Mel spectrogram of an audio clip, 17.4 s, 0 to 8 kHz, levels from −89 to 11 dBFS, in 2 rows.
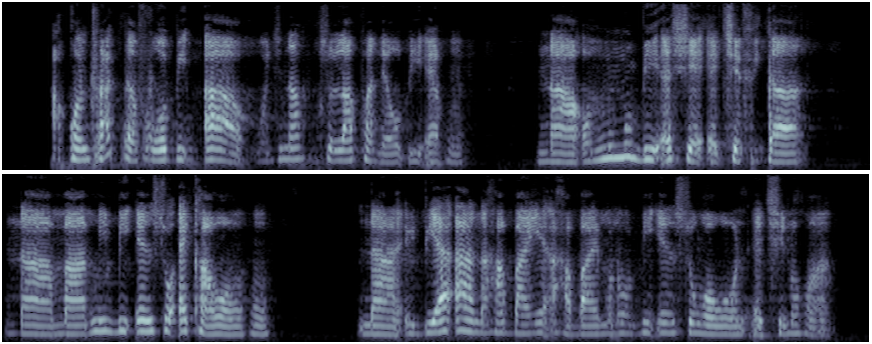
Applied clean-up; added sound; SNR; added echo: neural mask model DeepFilterNet 3.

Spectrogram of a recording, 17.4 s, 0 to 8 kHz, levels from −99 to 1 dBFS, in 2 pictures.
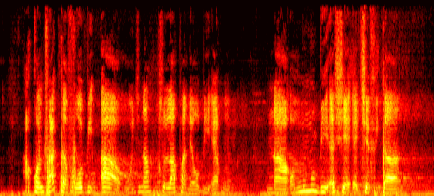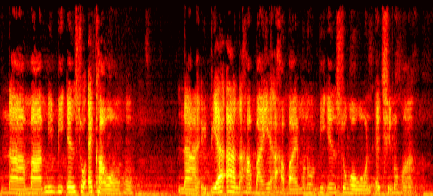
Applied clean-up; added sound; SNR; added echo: none; Bass guitar; 19 dB; reverberation time 1.6 s.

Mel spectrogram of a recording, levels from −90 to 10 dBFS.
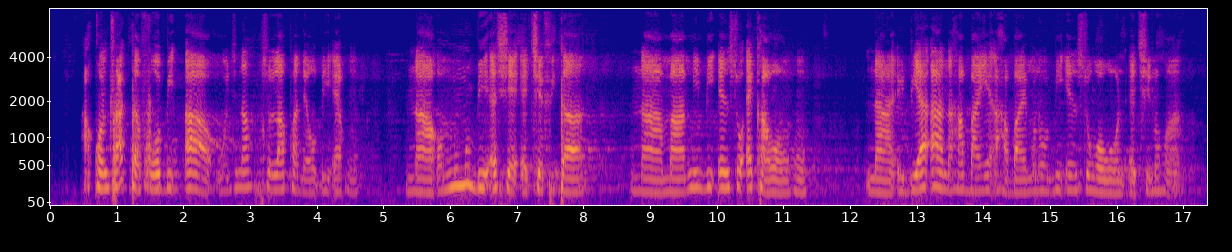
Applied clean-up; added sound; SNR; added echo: neural separator model SepFormer DNS4.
